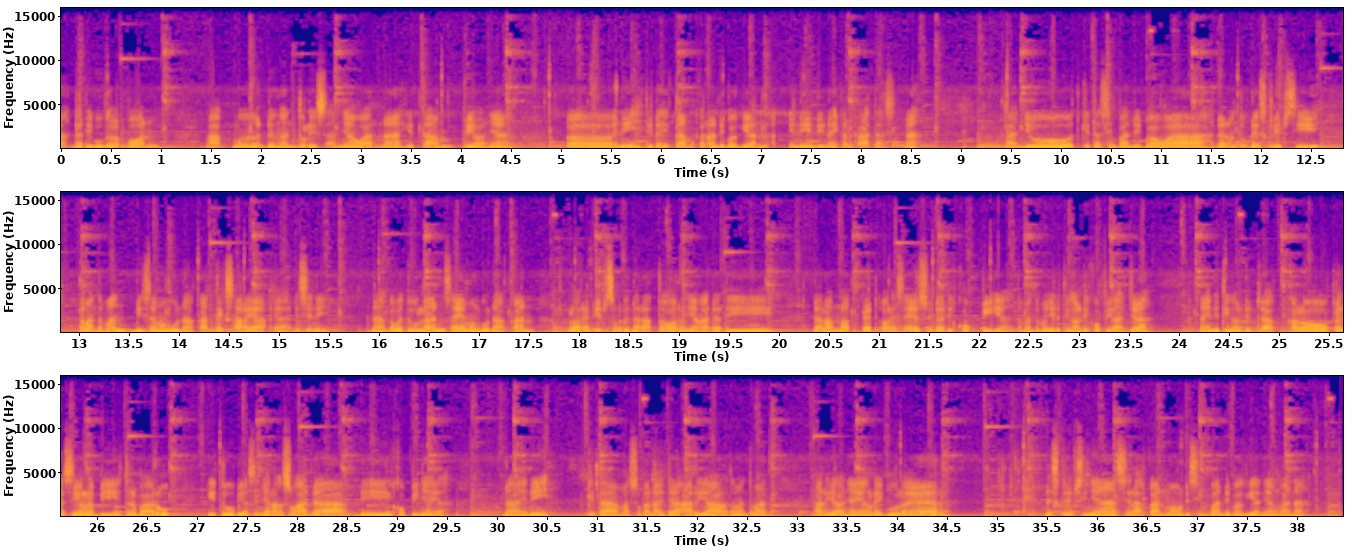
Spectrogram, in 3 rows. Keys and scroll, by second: 2.4-3.2 typing, 7.7 typing, 14.1 z, 16.9 super+m, 22.8 ctrl+c, 23.2 alt+Tab, 25.5 ctrl+v, 31.4-32.4 typing, 35.1 z.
